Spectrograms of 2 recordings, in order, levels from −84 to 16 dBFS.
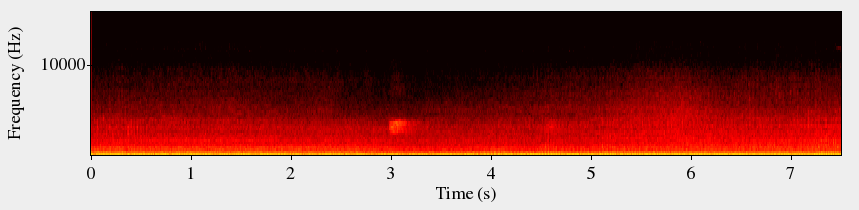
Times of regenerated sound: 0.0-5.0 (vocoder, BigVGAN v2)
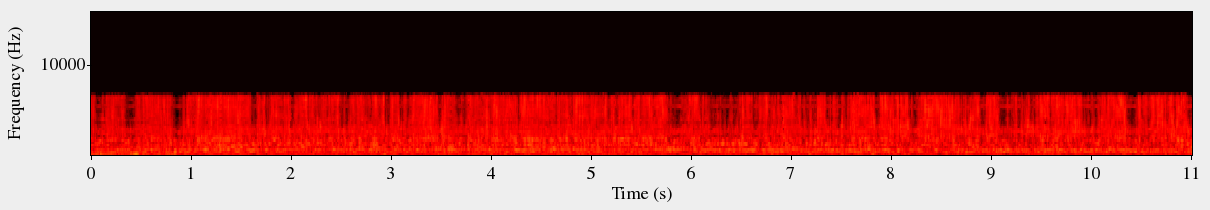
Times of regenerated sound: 0.0-11.0 (vocoder, BigVGAN v2)

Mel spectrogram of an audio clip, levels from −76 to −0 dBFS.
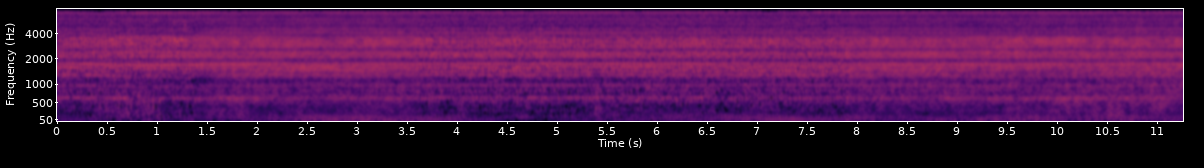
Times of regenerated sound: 1.4-3.6 (vocoder, Vocos); 7.9-11.3

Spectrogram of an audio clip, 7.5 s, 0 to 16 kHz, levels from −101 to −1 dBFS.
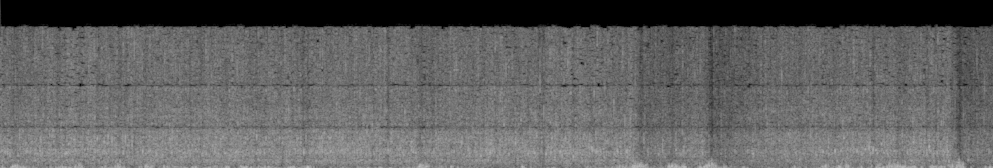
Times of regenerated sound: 2.4-3.6 (vocoder, BigVGAN v2); 5.8-6.3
